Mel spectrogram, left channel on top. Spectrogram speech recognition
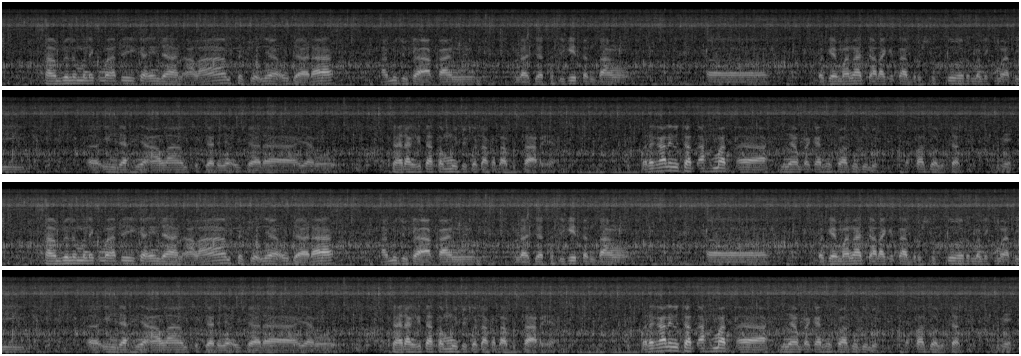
sambil menikmati keindahan alam, sejuknya udara, kami juga akan belajar sedikit tentang bagaimana cara kita bersyukur menikmati indahnya alam, segarnya udara yang jarang kita temui di kota-kota besar ya. Barangkali Ustadz Ahmad menyampaikan sesuatu dulu. Tafadhol Ustadz. Oke.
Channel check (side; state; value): left; quieter; 3.0 dB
